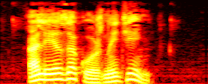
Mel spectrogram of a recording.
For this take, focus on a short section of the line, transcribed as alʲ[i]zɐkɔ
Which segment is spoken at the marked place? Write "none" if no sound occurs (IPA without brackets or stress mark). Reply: ɛ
